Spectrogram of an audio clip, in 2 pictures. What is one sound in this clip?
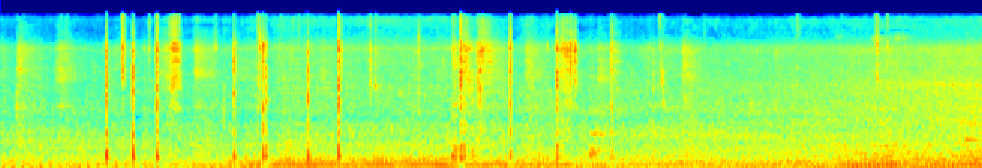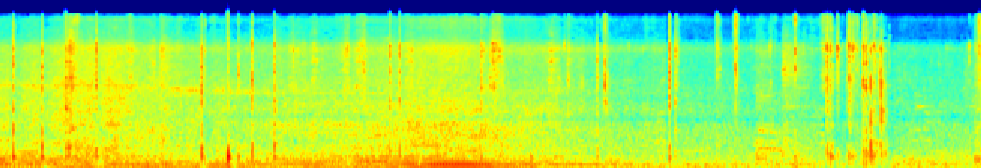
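A fork clinks against a plate.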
